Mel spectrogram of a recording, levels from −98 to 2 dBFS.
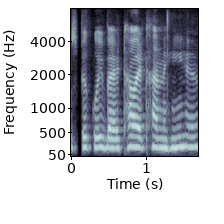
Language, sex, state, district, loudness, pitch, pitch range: Hindi, female, Uttar Pradesh, Gorakhpur, -16 LUFS, 200 Hz, 195-210 Hz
